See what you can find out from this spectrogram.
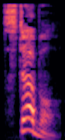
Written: stubble

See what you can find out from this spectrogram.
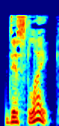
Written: dislike

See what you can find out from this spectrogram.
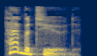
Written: habitude

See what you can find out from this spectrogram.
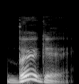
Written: burgher

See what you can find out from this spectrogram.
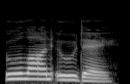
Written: ulan-ude

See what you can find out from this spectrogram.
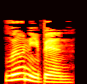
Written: loonybin

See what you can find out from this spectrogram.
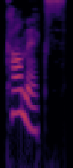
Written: comic's

